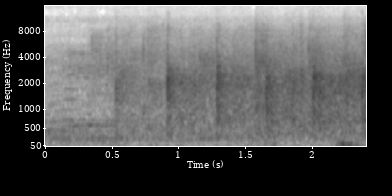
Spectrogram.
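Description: A church congregation at a Christian revival service breaks into applause and cheers, a steady wash of clapping with a few sharper bursts, moderately loud and diffuse as in a large hall.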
